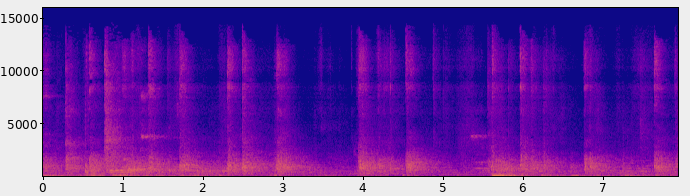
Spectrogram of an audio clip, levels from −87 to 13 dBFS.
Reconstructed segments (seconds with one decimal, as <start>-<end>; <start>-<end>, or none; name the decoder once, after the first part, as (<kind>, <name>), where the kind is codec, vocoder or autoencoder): 1.0-7.9 (codec, DAC)

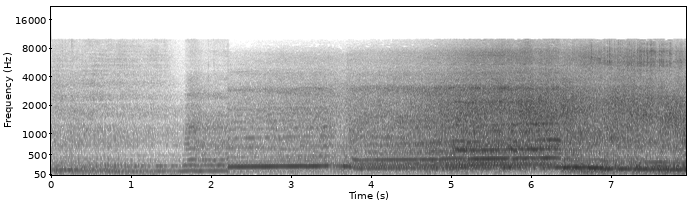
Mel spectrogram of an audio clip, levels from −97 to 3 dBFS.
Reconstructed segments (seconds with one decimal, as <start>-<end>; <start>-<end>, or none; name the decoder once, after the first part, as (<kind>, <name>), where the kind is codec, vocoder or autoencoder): 4.7-5.2 (vocoder, BigVGAN v2); 6.8-7.4

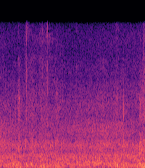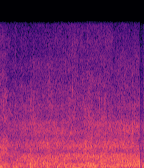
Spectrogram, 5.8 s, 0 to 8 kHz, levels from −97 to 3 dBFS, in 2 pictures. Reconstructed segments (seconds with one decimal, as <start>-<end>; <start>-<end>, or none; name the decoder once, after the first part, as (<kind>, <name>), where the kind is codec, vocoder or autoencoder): none

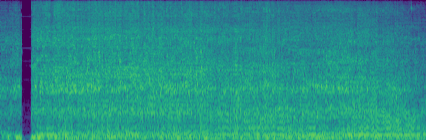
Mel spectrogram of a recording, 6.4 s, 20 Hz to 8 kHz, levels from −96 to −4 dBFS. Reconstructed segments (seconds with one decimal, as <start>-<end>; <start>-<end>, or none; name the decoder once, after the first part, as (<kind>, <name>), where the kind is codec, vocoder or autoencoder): 0.0-6.4 (vocoder, HiFi-GAN)

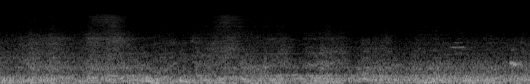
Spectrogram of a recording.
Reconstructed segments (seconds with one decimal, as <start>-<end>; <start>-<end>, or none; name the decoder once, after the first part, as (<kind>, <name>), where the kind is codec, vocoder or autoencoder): 1.1-3.7 (codec, SNAC)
